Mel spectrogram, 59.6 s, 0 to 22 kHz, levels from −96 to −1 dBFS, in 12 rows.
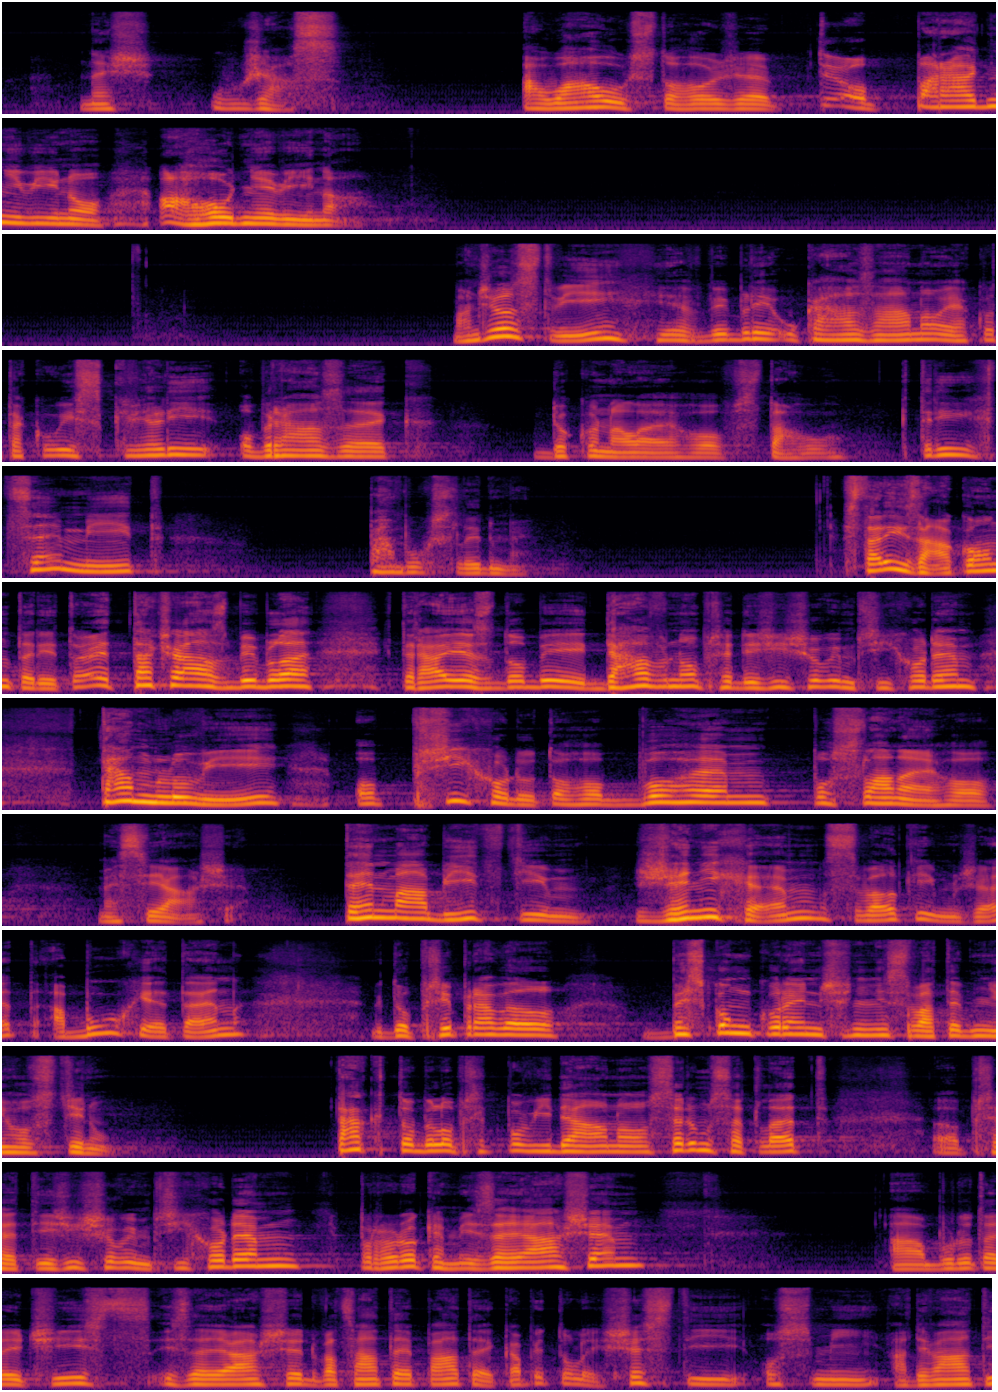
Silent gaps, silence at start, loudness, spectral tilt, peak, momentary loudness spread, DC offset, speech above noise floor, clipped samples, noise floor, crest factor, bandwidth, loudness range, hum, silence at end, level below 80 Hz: none; 0.4 s; -28 LUFS; -5.5 dB/octave; -8 dBFS; 12 LU; under 0.1%; 45 dB; under 0.1%; -73 dBFS; 20 dB; 16 kHz; 7 LU; 60 Hz at -55 dBFS; 0 s; -72 dBFS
